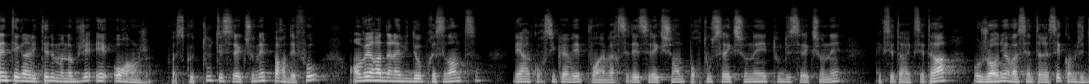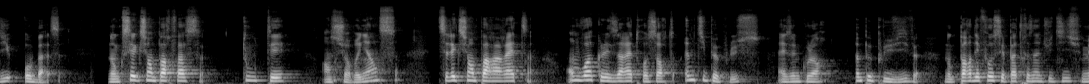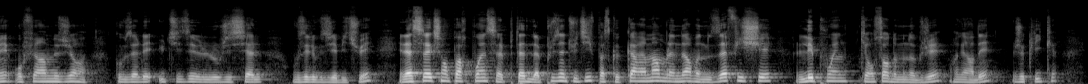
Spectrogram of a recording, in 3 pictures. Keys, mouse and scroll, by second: 16.0 click, 31.9 click.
